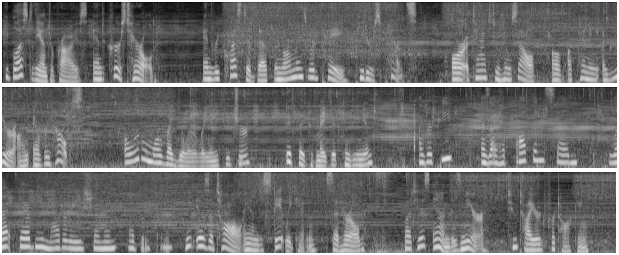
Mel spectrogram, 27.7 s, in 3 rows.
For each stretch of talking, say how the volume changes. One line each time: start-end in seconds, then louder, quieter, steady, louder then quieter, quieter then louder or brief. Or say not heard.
0.0-27.4 steady.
